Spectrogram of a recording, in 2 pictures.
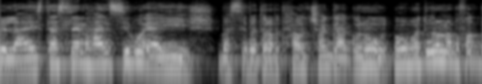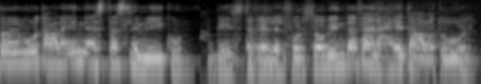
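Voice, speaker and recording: Fast-talking low-voiced Egyptian woman narrator. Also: a little mellow, far from the mic. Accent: Egyptian Arabic. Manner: brisk, dramatic retelling. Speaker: anime recap narrator. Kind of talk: fast storytelling narration with quoted dialogue.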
